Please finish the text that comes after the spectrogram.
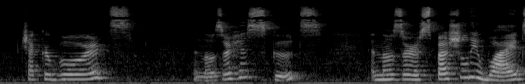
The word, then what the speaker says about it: scutes: You can also remember that the belly scales are called scutes because they're cute, and cute rhymes with scoot, and look how cute he is.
